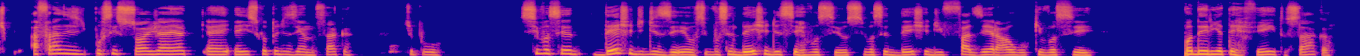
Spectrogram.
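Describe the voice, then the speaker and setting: A man's high-pitched voice at a moderate pace, in a dry, close sound with no echo. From Brazil, Espírito Santo (Cariacica, near Vitória). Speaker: podcast host. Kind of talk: casual chat. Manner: animated.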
